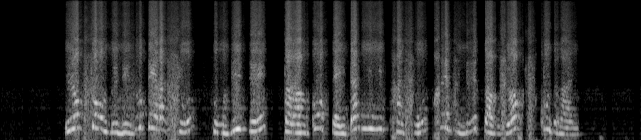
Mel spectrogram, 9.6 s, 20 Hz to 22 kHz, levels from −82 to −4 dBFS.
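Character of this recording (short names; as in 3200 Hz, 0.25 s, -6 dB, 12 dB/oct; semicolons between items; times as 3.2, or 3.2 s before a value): aliases and images of a low sample rate 5600 Hz, jitter 20%; chopped level 2.4 Hz, depth 65%, duty 80%; a quantiser's noise floor 12-bit, dither none; a shimmering, thickened sound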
